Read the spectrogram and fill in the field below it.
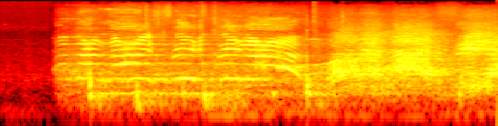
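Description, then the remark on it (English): A large protest crowd in downtown Vancouver, condemning a suspected poisoning targeting Iranian schoolgirls, chants in unison. Many voices rise together in a rhythmic, pulsing call before breaking into a louder, rougher swell of shouting and cheering. “A large crowd gathering in downtown Vancouver condemning a suspected poisoning targeting Iranian schoolgirls.”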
